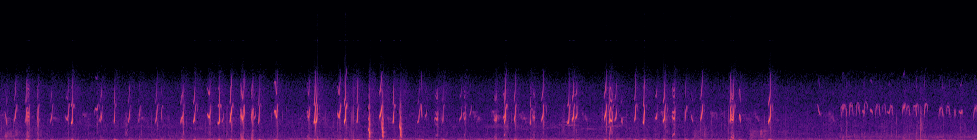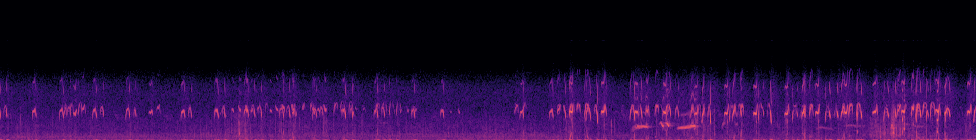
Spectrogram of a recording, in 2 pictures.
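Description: A hen, with a few seeds thrown in front of her, gives quick, repeated low clucks in bursts, the food call, while chicks hidden under her feathers answer with a steady stream of high, thin peeping that grows busier toward the end. No one speaks.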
